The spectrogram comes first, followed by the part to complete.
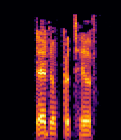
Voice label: "dedicative", english; adjectives

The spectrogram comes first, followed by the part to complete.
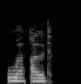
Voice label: "uralt", German; adjectives

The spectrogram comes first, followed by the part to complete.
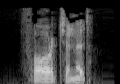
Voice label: "fortunate", English; adjectives

